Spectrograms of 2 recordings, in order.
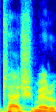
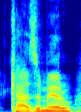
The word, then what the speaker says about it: Casemiro: And I think part of the problem is, obviously Casemiro came out. Oh, sorry, I'm pronouncing his name wrong because he's Brazilian, not Spanish. Casemiro.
